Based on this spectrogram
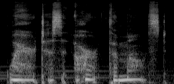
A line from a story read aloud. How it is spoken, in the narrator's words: Elle whispered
